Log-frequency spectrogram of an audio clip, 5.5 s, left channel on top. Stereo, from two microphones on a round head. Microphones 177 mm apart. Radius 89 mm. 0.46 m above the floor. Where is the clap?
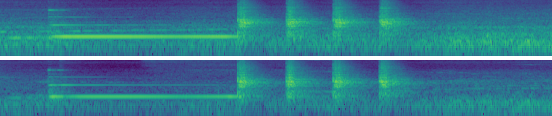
35° right (ahead or behind), 1.2 m.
